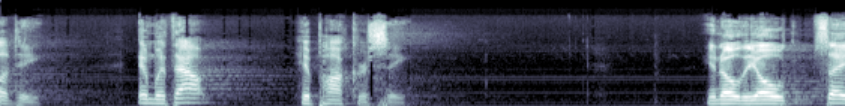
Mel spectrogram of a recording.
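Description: A middle-aged man speaks forcefully into a microphone outdoors, with pauses between phrases.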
